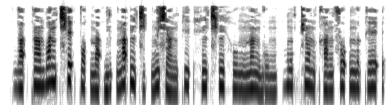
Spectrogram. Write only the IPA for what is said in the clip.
ɡa˨ʔkã˧ ba˦ŋt͡ɕʰe˦ʔt̪ɔ˨t̚ n̪a˨ʔɡĩ˨k̚ ŋa˦ʔĩ˨˩t͡ɕi˨k̚ŋə˦ ɕã˨˩ŋki˦ʔ hĩ˥˧t͡ɕʰĩ˥˧ hu˧ŋ n̪ã˥˧ŋɡu˧m | bɔ̃˦p̚t͡ɕɔ̃˥˧nkʰa˧ŋso˦ʔ ŋə˧ke˦ʔ

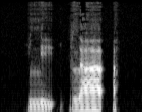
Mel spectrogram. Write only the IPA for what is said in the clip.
li˨˩ʔpla˦˥ʔ

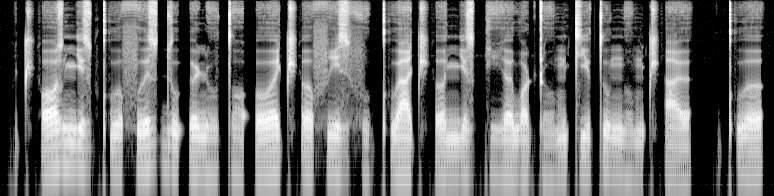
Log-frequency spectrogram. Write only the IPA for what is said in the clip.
t͡ʃʼɔznʲɯz kʷʼɤfɯzdu ʔɯɳo̤t̪ɔ̤ ʔoə̯ t͡ʃʼɤfizfo̤ kʷʼat͡ʃʼɤ nʲɤzki̤ə̯wɔ ʈo̤m tʲɯt̪u n̪o̤mt͡ʃʼaə̯ | kʷʼɤ

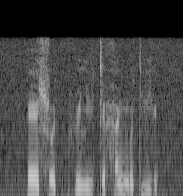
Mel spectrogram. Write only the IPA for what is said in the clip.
ɛ ɬotpʰʉlʲ ʉtəha ŋotvʲɘ

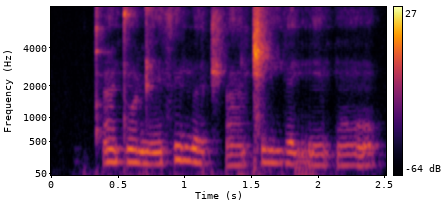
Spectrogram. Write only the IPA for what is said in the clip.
qʼĩt̪õɖẽ sĩn̪ɘt͡ʃʼã ǁijerʲẽ põ

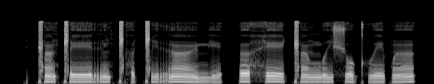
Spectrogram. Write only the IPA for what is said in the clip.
ǁœ̃ ǁeːrĩǁʰəǁi rœ̃ːy̯mʲe | ə heːǁœ̃ ŋʷi ʃokʷʰeːpə̃ː

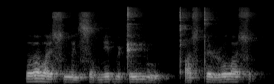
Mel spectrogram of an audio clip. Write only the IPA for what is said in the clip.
ɤ lˠɛɬŋɤlʲ sɤbebɛ ʈoɲu | qʼaɬt̪ɛ ɭulˠɤɬ

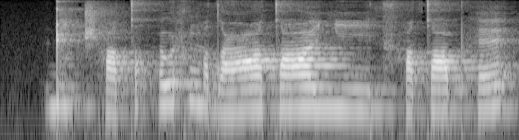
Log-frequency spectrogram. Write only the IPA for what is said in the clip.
ɖɪʎt͡ʃʰɛtˤ | uħŋ͡mɪdˤɐ ʕœ tˤœː ʎiːt͡sʰə tˤopʰɛ

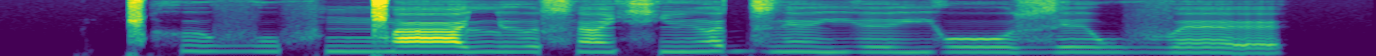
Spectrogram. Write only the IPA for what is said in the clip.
ǁʰɯvufŋ͡ǁa lʲɤsãɕĩɐ̯d͡zẽ jejozew vɛ

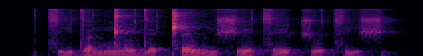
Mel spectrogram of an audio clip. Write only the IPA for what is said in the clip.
t͡si˨dɐ˦ŋ͡ǁʊ˦˨ dɛ˨ǁɛ˦wi˨ ʃe˨˦t͡se˨t͡ʃʊ˨ t͡si˦ʃ

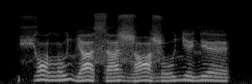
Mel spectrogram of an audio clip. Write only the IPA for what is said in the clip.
çɔ˩˧˩ lˠu˨˥ʎa˩˧˩sa˩˧ ɮɑ˩˧˩ɮo˩˧ʎe˦˨ lʲɛ˦˨

